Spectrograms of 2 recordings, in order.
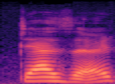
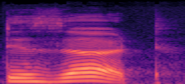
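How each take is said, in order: First: The stress is on the first syllable. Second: The stress is on the second syllable. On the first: A dry, sandy region. The speaker calls it wrong. "It is not pronounced desert" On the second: To abandon someone. The speaker calls it right. "it's pronounced desert"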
